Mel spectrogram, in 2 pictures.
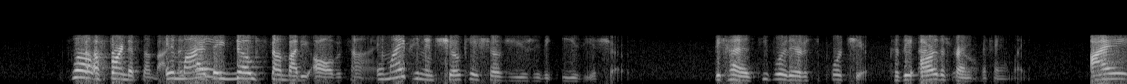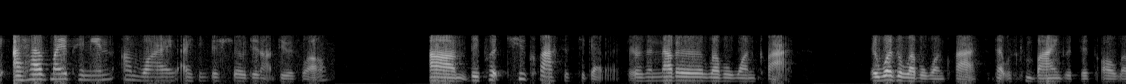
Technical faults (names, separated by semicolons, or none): G.726 ADPCM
